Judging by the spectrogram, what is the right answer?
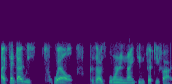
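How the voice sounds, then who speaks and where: The speaker talks with a New York accent. The pace is moderate. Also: man. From New York, Queens. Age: 60s. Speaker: host's father, guest. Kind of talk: storytelling.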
